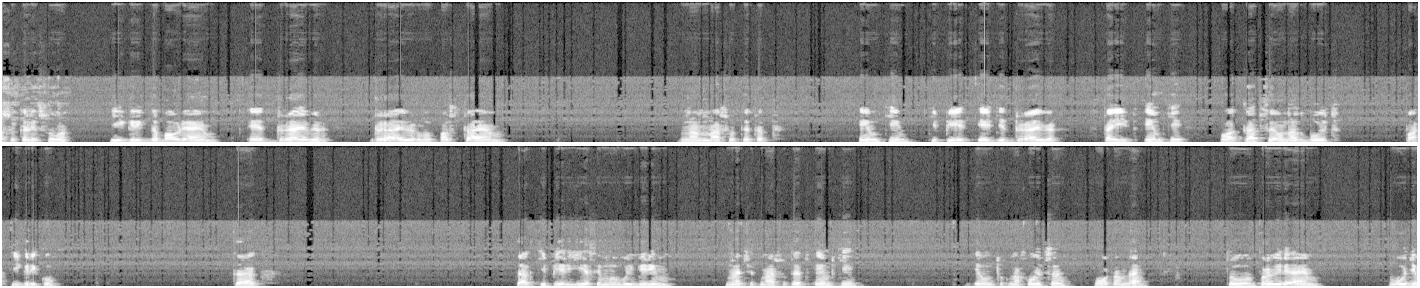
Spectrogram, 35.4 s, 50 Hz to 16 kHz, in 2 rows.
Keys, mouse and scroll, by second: 0.8-9.2 right drag, 10.7-22.9 right drag, 29.2-29.6 middle drag, 30.6 click, 31.8 KP_3, 33.7-35.3 drag.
